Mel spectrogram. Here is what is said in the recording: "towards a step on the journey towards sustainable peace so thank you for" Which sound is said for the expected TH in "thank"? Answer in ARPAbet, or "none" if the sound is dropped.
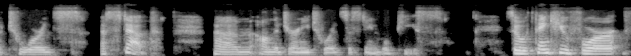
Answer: TH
